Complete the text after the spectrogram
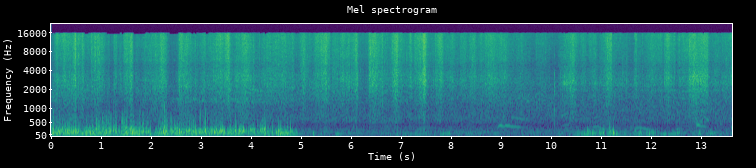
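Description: Dry leaves rustle and crunch underfoot.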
